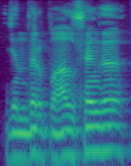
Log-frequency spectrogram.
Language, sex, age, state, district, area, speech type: Punjabi, male, 60+, Punjab, Amritsar, urban, spontaneous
